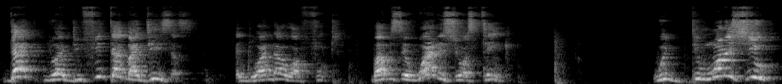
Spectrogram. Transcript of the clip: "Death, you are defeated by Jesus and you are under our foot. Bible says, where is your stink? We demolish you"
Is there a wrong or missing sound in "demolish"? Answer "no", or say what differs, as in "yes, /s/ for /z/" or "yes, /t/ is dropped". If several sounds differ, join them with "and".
yes, /n/ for /l/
